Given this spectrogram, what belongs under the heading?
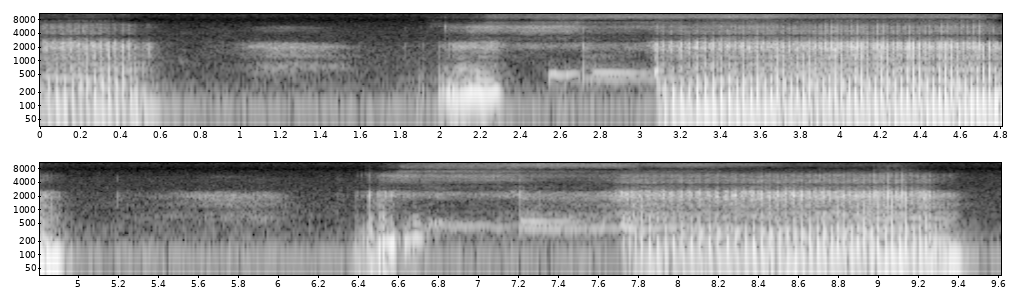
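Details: Mother snoring in sleep, ASMR recording: long, harsh, rattling snores on the breath in, with whistling, snorting sounds as each breath begins, about two breath cycles in ten seconds; snoring.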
